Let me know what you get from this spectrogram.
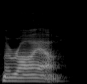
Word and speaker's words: Maria: Yeah, and it's spelt Maria, but it's pronounced Mariah.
